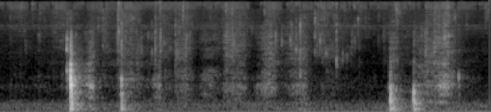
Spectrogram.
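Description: Knife slicing green chiles into strips on a cutting surface, a few quiet, sparse taps arriving in pairs against a faint low hum.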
